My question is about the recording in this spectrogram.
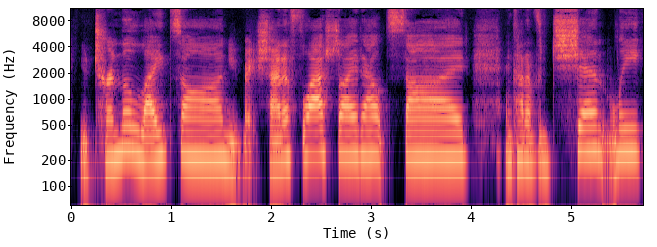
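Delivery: ordinary talk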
